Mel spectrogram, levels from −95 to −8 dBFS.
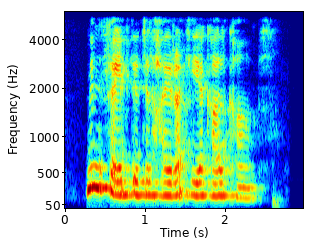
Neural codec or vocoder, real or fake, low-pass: codec, 16 kHz, 16 kbps, FunCodec, trained on Chinese and English, 50 frames a second; fake; 5.4 kHz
